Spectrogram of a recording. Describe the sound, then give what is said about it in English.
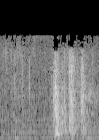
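A door being opened: a few brief clunks and rattling knocks come in the second half, moderate in loudness after faint, scattered ticks. “This is the door. I'll open it and you step in, Miss Wright.”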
